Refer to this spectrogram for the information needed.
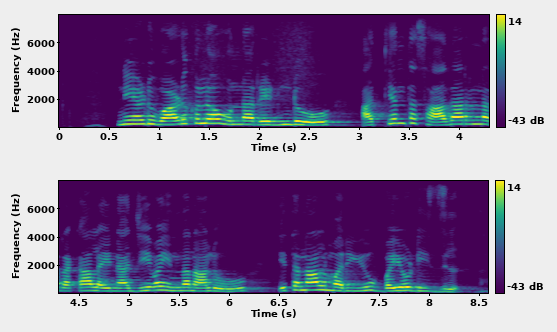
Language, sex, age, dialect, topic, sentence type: Telugu, female, 36-40, Southern, agriculture, statement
